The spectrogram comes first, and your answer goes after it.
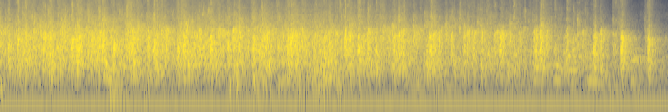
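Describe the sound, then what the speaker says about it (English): Conference audience applauds continuously, a dense crowd of clapping hands at steady strength that begins to thin and taper near the end. "everybody clapped. And that applause was for you"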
